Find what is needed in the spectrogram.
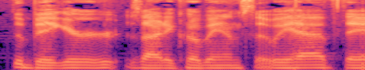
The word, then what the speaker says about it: Zydeco: Is it pronounced Zydeco dance? Mm-hmm. – Yes.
